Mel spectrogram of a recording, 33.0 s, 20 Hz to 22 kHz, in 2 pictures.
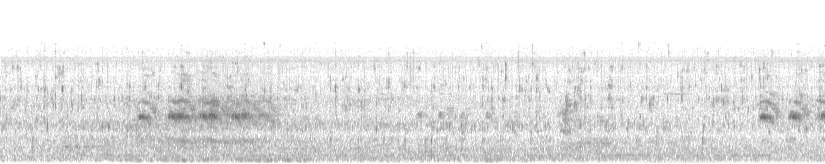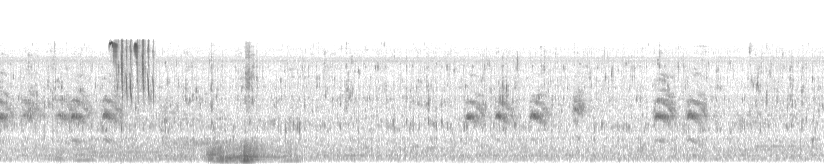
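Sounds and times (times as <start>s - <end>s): faint trickling water: 0.0s - 32.9s
small birds chirping: 18.6s - 19.6s.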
